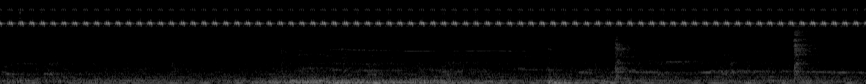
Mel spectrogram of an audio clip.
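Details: A cricket keeps up a piercing, high pulsed chirping a little over two beats per second, used as a sleep sound, while a few soft clicks and faint background tones break in.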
